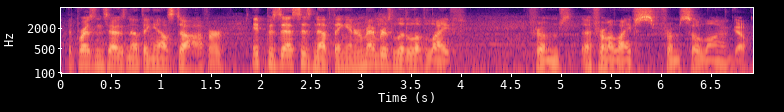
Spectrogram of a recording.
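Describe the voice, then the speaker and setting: A man hosts a game stream in a casual, think-aloud way, moving between reading on-screen text and talking to viewers. His voice sits at a middling pitch, with some faint noise in the background. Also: fairly quick, a bit bright.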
